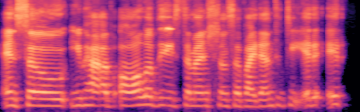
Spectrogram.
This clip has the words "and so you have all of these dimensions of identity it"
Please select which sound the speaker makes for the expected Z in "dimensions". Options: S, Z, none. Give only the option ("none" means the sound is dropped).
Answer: Z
